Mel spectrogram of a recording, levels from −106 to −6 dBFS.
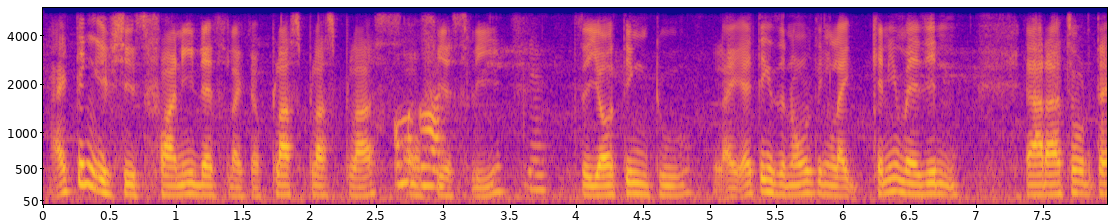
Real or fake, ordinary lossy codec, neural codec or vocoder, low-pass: real; none; none; 5.4 kHz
